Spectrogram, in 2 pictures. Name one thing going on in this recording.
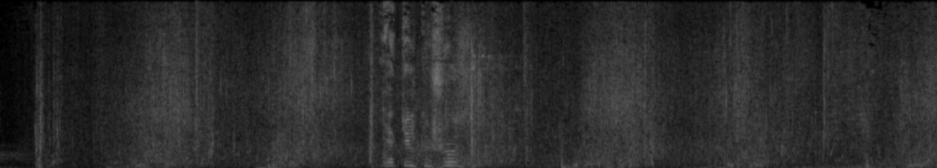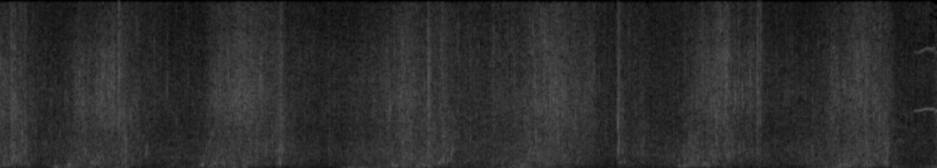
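Oars splash rhythmically in water as a boat is rowed.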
